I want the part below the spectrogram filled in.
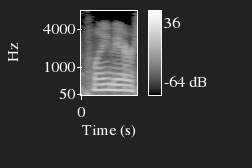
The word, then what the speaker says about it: plein air: It's Raton Plein Air Society. – We're mispronouncing it. It's plein air. Plein air. Because it's French.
